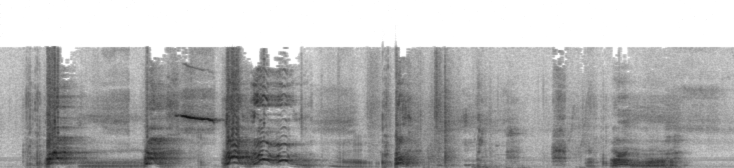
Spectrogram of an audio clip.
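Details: Two miniature schnauzers at home go crazy with joy as their owners return, giving a burst of excited barks, yelps and whines, some high and squealing, with a woman talking to them in a small room.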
